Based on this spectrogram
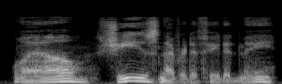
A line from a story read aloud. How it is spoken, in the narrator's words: Justin said, drawling the words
